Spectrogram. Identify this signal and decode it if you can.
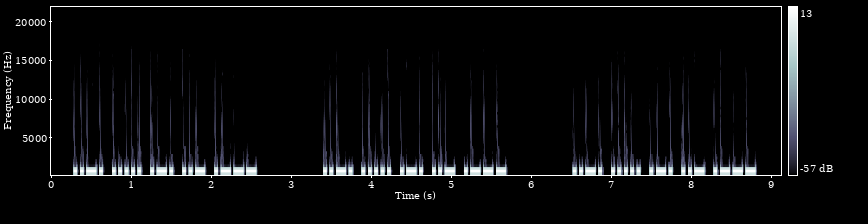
Morse code, heard as a keyed tone, about 30 wpm, 700 Hz. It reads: F5RUJ F5RUJ F5RUJ
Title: DXCC-100 Call Signs - 5 Characters - Repeated 3x - 30wpm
